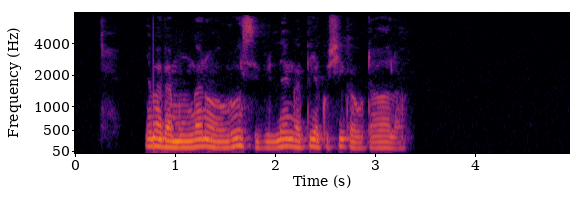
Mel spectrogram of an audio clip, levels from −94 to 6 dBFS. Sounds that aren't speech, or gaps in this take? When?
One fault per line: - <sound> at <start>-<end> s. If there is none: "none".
none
